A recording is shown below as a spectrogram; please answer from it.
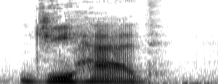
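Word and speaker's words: جهاد: Next word is jihad. So we have here g that's the first syllable and then had jihad. So you notice here we have a fata on the h followed by the al if and that gives the elongation of the a sound.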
